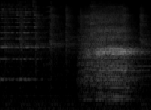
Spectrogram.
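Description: Acoustic guitars played with bows: a thin high bowed tone at the start, then a louder, brighter swell about a second in that rises and fades out just before the end, over faint, quick, regular pulsing.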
